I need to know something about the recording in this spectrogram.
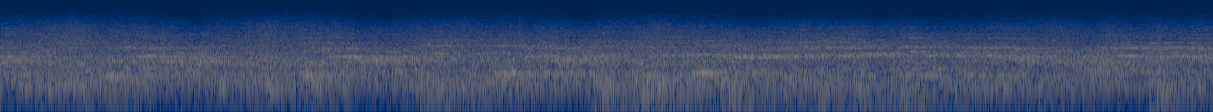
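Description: A brass band plays loudly.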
